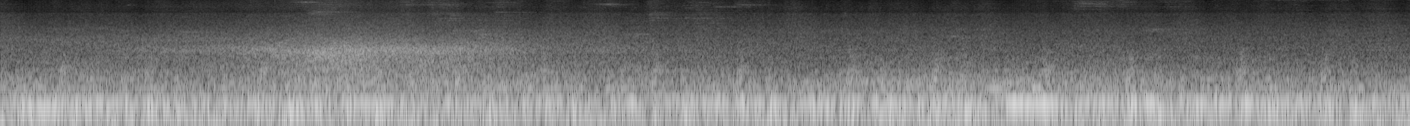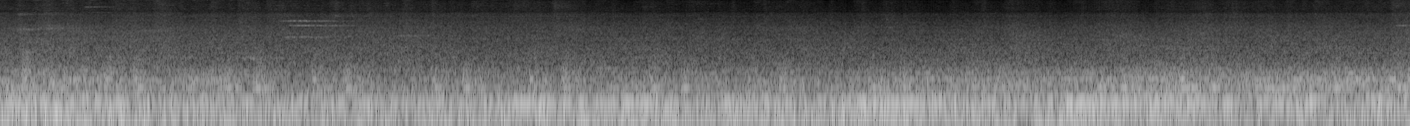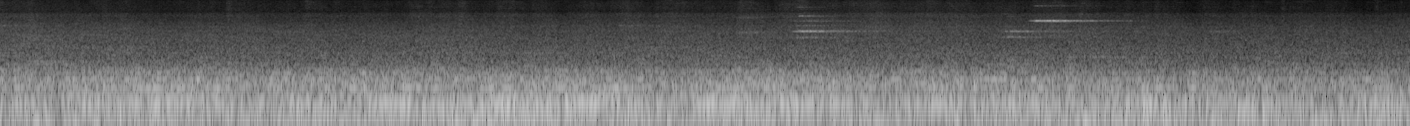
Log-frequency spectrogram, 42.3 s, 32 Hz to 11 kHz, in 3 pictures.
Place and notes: Ostrava-Mariánské Hory a Hulváky, Česká republika - Pod
Below, but not entirely under the railway bridge.
Ostrava-Mariánské Hory a Hulváky, Czech Republic, 8 November 2013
